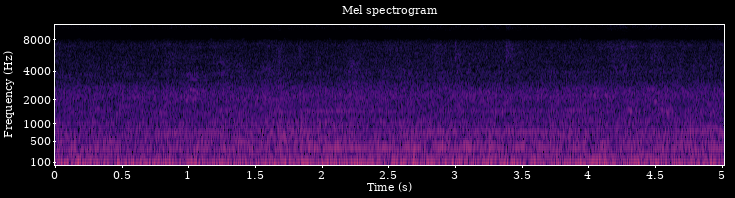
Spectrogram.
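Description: Seibu 2000 series electric train running at a steady speed, heard from inside the car: a heavy rumble of wheels on rail under a steady hum of several tones.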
